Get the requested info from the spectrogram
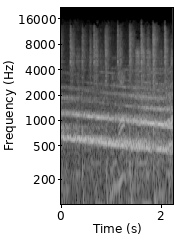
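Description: A siren wailing, its pitch falling slowly and turning to rise again at the end, over background music with a steady beat.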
